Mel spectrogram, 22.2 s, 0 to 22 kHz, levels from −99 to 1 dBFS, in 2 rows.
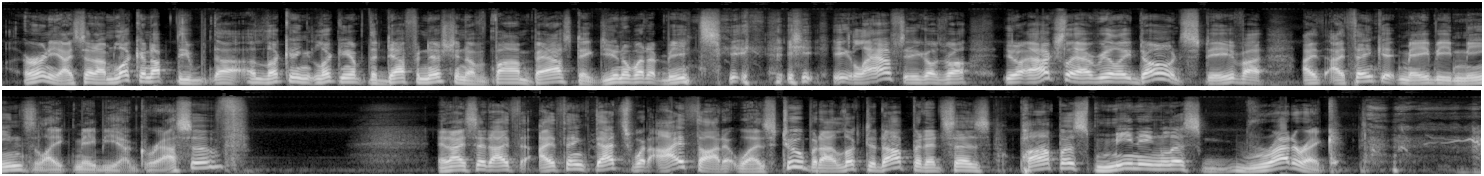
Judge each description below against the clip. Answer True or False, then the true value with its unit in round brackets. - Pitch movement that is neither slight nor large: False (6.2 semitones)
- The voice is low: True (125 Hz)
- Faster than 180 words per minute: True (190 wpm)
